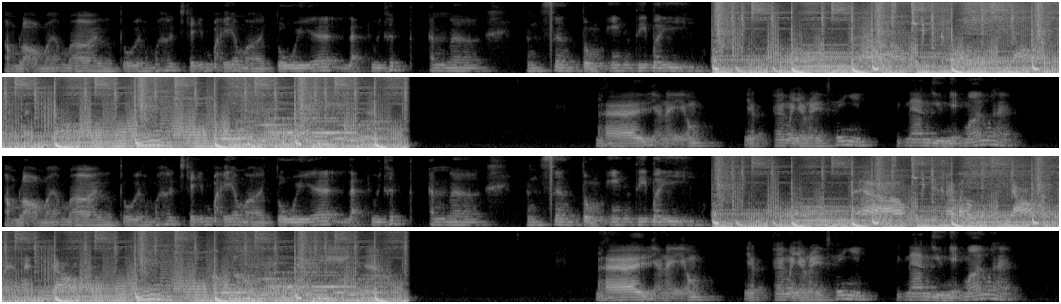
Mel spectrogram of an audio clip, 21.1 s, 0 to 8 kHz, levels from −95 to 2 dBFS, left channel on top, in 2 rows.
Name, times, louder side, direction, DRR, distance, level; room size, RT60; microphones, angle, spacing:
voice 1, 0.0-7.1 12.7-14.7 16.5-20.8, right 1 dB, 20° right, 7.0 m, -45 dB
sound 1, 7.1-14.6, left 3 dB, 20° left, 0.3 m, -27 dB
voice 2, 8.4-11.6 16.5-17.1, right 3 dB, 80° right, 2.5 m, -38 dB
head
